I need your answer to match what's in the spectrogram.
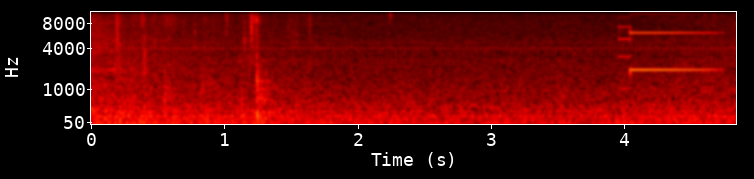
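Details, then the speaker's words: Non-booting Game Boy DMG, third power-up: bright two-note boot chime over quiet hiss, a third good boot in a row, not yet confirmation of repair. "We have a third good boot. That is very exciting, but not sup that's not confirmation."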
